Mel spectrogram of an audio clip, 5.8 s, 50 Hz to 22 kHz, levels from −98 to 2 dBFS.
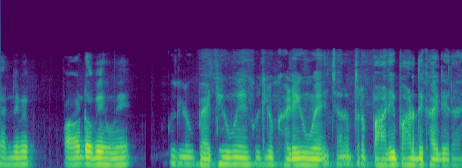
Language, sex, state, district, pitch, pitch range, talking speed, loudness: Hindi, male, Uttarakhand, Tehri Garhwal, 115 Hz, 110-120 Hz, 260 wpm, -18 LUFS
